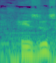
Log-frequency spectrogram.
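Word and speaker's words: Jesús: a gentleman over here his name is hey-zeus Mejia now if you look at his name tag you might say it's Jesus mogea don't make the mistake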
